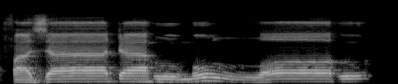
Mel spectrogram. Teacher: Kemudian fazada, za fathah, alif, mat tobi'i, dibaca panjang 2 harokat. Kemudian Allahnya dibaca tebal karena harokat di depannya dhammah. Jadi kalau Allah ada harokat di depannya itu fathah dan dhammah, itu Allahnya dibaca tebal.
